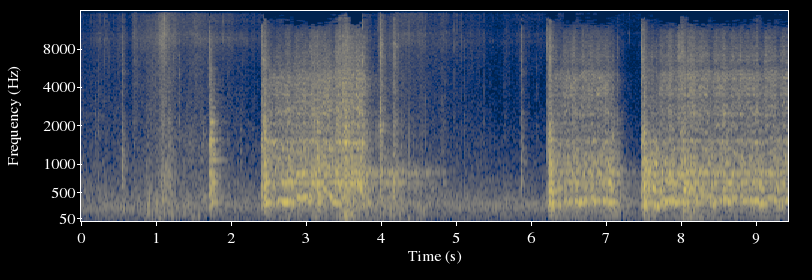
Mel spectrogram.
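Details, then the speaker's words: 1986 Ford F-150, start attempt after a carburetor swap in cold, snowy weather, following a roadside breakdown. The starter grinds in short bursts with pauses and the engine never catches. It cranks but won't start; the owner suspects flooding or a fuel supply problem, unconfirmed. "my head might be flooded a little uh adjustment to the car now see if we can get a little fuel up in there"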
